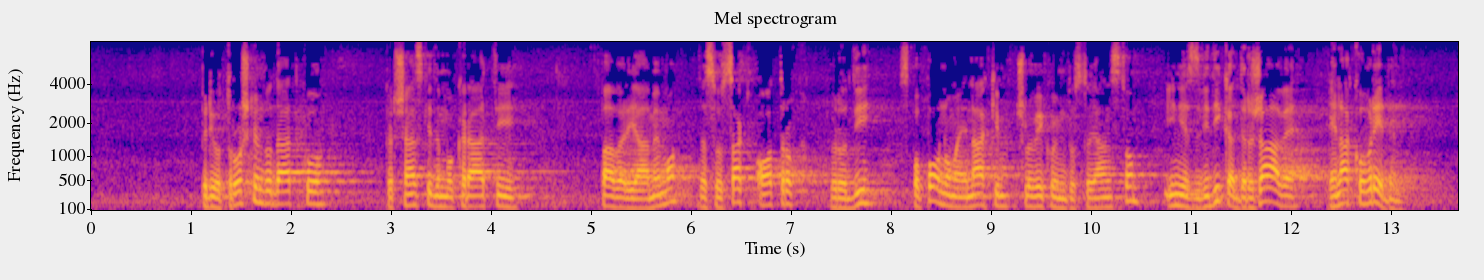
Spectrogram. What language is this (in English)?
Slovenian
